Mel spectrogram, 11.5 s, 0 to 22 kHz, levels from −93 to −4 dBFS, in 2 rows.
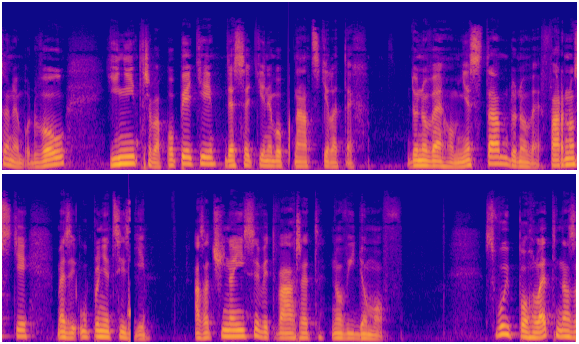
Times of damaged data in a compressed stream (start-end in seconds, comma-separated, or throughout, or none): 2.84-2.91, 6.99-7.08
